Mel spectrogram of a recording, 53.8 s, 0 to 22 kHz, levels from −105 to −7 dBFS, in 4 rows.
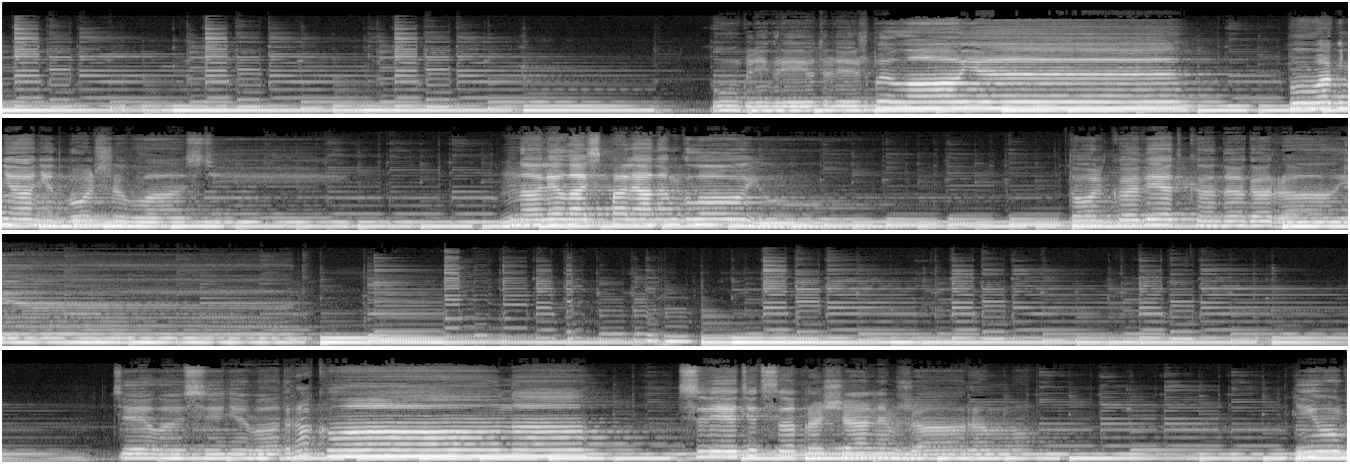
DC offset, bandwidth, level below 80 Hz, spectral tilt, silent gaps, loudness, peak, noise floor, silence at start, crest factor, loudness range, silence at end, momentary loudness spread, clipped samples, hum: under 0.1%; 11 kHz; -44 dBFS; -7.5 dB/octave; none; -18 LUFS; 0 dBFS; -43 dBFS; 0 s; 16 dB; 9 LU; 0 s; 11 LU; under 0.1%; none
